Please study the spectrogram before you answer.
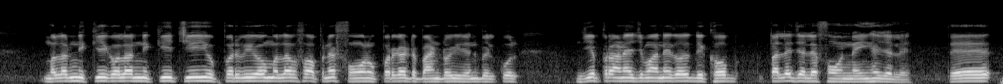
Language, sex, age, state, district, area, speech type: Dogri, male, 18-30, Jammu and Kashmir, Reasi, rural, spontaneous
